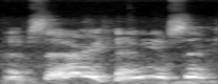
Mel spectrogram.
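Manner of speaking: very high pleading apology; mock cowering. Boyfriend apologising to angry girlfriend, hammed-up meekness. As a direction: squeak it out meekly.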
